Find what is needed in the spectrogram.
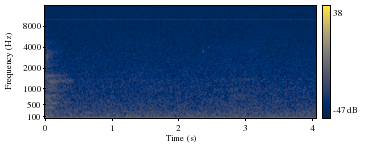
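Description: Quiet room tone: a steady low hum under a faint even hiss, with no distinct sound.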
